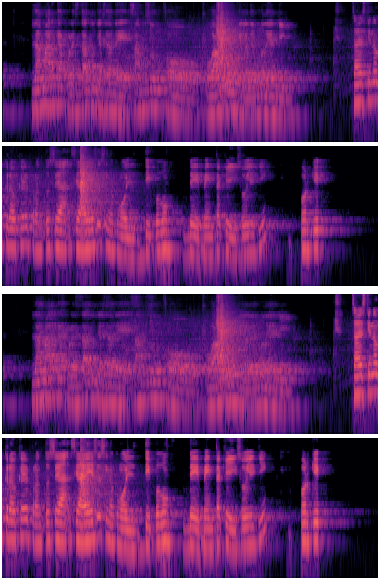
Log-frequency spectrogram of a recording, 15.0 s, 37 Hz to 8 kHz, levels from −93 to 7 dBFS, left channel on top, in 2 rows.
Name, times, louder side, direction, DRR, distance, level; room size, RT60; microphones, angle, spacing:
voice 1, 0.6-5.7, left 1 dB, 70° left, 1 dB, 5.9 m, -41 dB
sound 1, 2.1-5.6 6.1-6.2 6.6-6.7 7.0-10.2, equal, ahead, 0.7 m, -40 dB
voice 2, 6.6-12.8 13.5-13.8, right 6 dB, 60° right, 15 dB, 0.5 m, -33 dB
23.5 x 17.5 x 2.4 m, 1.3 s
head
